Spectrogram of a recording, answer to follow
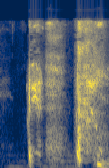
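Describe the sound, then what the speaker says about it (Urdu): Two harsh, close coughs about a second apart, alone with no talking. "اب آج یہ کھانسی پھر شروع ہو گئی ہے"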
